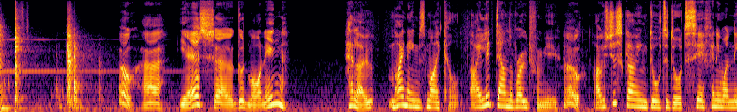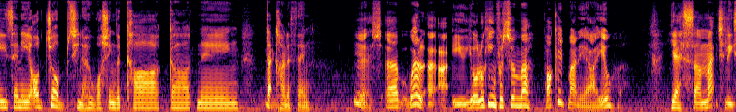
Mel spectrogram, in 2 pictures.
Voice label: Conversation; clg voltaire saint florent sur cher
